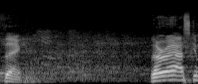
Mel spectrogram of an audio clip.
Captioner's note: audience laughing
